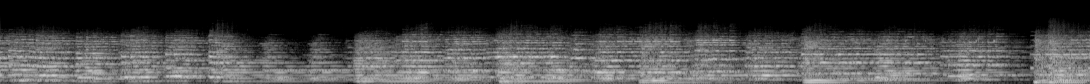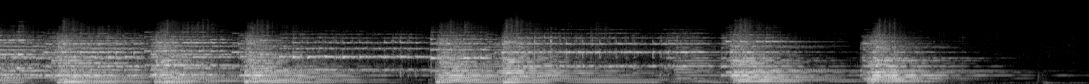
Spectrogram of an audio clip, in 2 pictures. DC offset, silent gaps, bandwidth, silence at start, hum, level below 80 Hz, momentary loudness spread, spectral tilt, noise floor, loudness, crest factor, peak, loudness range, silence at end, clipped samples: under 0.1%; none; 9 kHz; 0 s; none; -44 dBFS; 9 LU; -6.5 dB/octave; -54 dBFS; -18 LUFS; 16 dB; -2 dBFS; 3 LU; 1 s; under 0.1%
